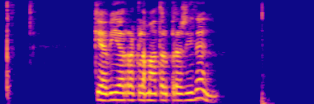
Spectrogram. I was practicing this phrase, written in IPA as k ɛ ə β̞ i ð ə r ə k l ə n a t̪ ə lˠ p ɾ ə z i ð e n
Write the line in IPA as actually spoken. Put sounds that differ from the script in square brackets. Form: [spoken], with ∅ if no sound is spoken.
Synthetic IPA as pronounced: k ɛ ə β̞ i [∅] ə r ə k l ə [m] a t̪ ə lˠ p ɾ ə z i ð e n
